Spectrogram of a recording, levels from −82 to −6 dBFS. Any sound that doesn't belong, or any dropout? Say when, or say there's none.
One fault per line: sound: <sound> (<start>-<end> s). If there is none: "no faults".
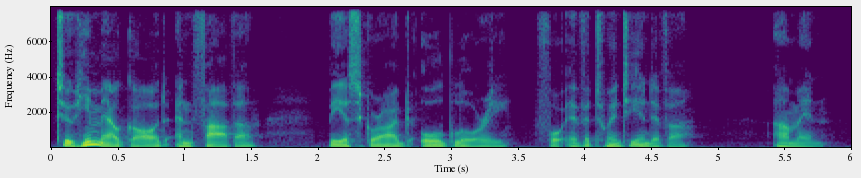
no faults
